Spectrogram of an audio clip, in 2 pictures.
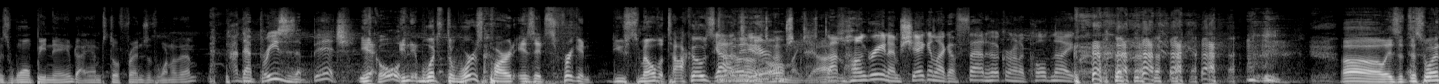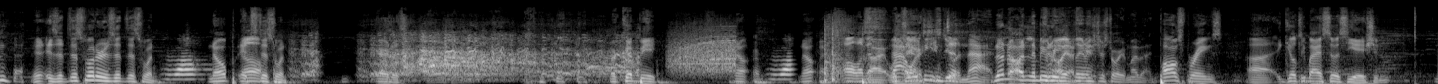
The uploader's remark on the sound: As we record on location at Weekend Brewing Co. In Grants Pass, Oregon!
